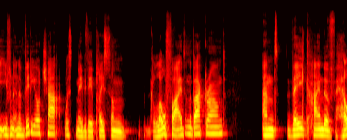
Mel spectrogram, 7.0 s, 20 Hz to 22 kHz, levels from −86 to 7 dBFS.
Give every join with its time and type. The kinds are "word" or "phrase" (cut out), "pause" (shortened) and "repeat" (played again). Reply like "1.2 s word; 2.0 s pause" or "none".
1.4 s word; 3.0 s word; 3.7 s word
